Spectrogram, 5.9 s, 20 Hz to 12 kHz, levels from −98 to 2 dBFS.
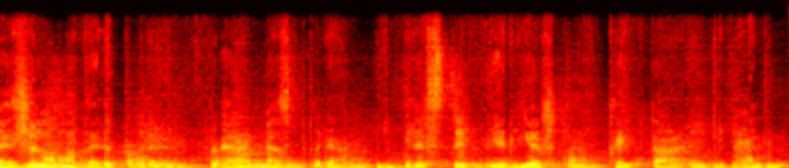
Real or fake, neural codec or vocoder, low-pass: fake; codec, 44.1 kHz, 1.7 kbps, Pupu-Codec; 10.8 kHz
